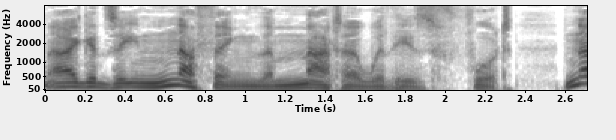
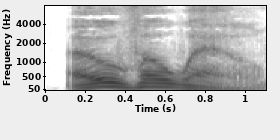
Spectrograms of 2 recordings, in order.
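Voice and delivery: wry, dry, mocking, sardonic single word. Narrator reads Polichinelle replying to praise with a bow, sardonic. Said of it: "ever sardonic".

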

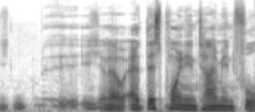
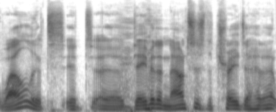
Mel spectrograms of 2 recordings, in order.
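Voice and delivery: ordinary talk

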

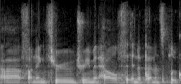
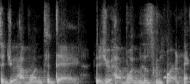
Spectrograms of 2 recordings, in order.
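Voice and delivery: high-pitched, exasperated, frustrated. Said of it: "he gets so frustrated".

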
